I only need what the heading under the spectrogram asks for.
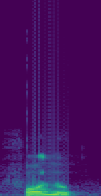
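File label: "follo" Nigerian Pidgin, male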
